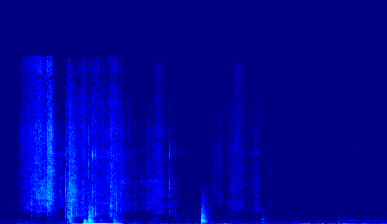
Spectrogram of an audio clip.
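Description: Scattered light clinks and clatters of cutlery against dishes, with a few sharper knocks early on, then quieter handling noises and soft breathing.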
